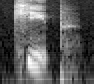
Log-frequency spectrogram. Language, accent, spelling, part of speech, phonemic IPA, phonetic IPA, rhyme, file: English, US, keep, verb / noun, /kiːp/, [k̟çi(ː)p], -iːp, En-us-keep.ogg
- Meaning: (verb) 1. To continue in (a course or mode of action); to not intermit or fall from; to uphold or maintain 2. To remain faithful to a given promise or word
